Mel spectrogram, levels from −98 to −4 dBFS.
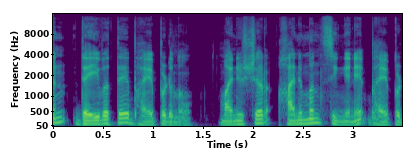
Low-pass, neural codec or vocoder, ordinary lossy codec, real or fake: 14.4 kHz; vocoder, 44.1 kHz, 128 mel bands, Pupu-Vocoder; none; fake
